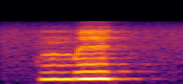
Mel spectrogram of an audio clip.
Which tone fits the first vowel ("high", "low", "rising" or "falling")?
falling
